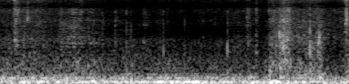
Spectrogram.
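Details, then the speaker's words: Dodge Journey on a road test after rear brake work, braking to a stop: only low road rumble, no squeal or grind; rear brakes quiet. "beautiful no noise i like that"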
